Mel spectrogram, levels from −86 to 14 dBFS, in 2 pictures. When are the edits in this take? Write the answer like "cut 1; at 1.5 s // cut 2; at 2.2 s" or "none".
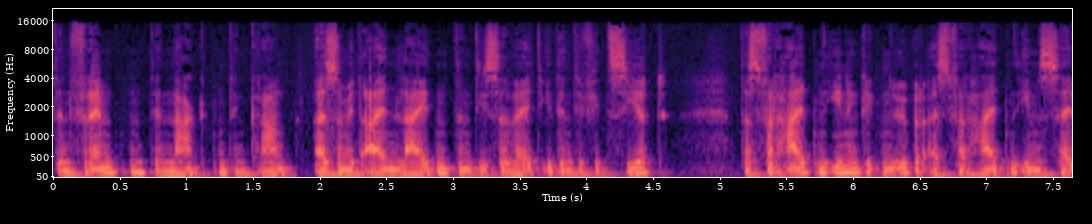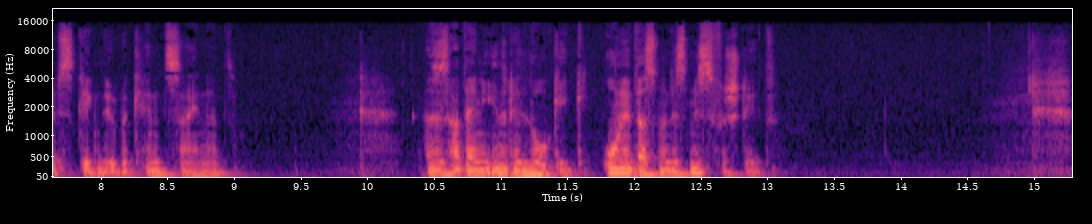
cut 1; at 1.8 s // cut 2; at 10.4 s // cut 3; at 11.7 s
